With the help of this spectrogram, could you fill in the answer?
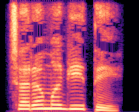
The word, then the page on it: ಚರಮಗೀತೆ: carama gīte; Kannada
